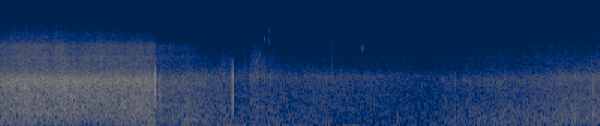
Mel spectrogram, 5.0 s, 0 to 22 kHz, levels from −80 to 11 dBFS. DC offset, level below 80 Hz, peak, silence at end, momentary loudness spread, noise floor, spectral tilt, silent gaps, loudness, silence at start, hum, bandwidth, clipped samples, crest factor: under 0.1%; -62 dBFS; -10 dBFS; 0 s; 24 LU; -57 dBFS; -2.5 dB/octave; none; -33 LUFS; 0 s; none; over 20 kHz; under 0.1%; 26 dB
